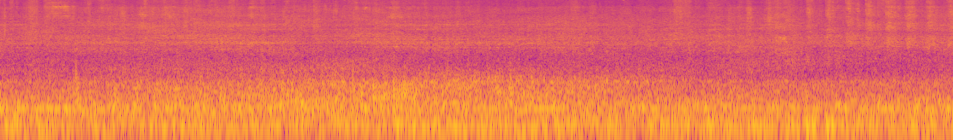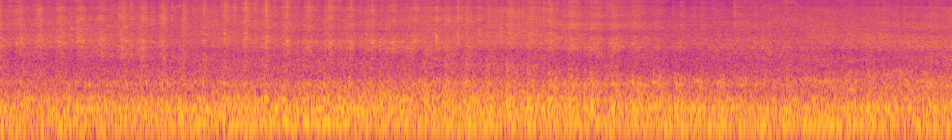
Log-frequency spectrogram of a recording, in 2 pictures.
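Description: Freight cars (tank cars and boxcars) of a long train rolling past: a steady low rumble of steel wheels on rail, with continual clicking and clacking over the rail joints.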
